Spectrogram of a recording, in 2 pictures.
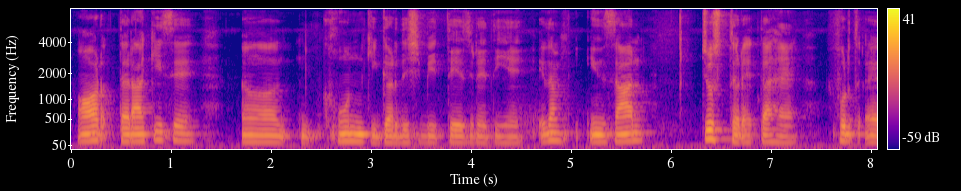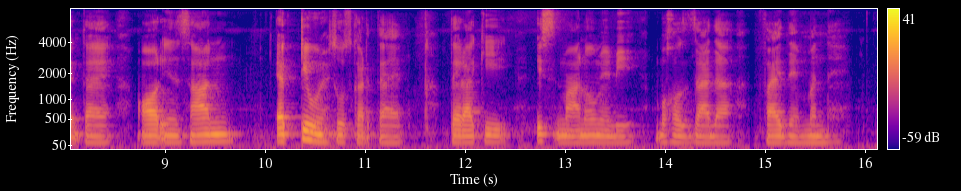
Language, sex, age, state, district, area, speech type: Urdu, male, 30-45, Uttar Pradesh, Lucknow, urban, spontaneous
